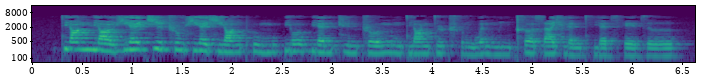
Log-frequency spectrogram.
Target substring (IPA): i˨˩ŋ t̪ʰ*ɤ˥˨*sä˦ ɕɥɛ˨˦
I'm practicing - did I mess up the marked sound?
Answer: no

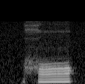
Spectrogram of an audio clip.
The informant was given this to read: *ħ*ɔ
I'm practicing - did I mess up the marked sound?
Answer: yes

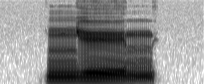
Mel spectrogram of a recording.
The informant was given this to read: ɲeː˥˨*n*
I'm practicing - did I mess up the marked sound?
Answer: no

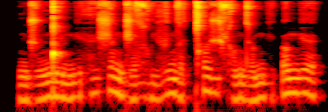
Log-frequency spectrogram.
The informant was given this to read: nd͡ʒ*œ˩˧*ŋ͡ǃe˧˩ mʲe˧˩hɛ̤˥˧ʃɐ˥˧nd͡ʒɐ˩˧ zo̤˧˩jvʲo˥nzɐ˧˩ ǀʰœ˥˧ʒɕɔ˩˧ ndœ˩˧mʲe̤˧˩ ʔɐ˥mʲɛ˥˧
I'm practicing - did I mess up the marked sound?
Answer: yes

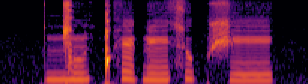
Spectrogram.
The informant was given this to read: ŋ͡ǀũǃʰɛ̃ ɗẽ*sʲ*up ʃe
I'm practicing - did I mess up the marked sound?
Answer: yes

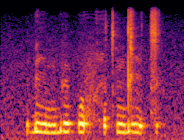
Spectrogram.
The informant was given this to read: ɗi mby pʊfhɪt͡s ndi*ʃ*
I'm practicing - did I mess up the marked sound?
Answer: yes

